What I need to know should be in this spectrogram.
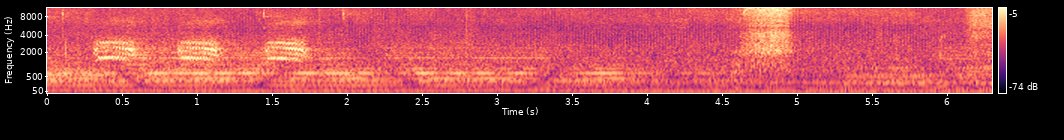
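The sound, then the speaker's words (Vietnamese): A crow caws three times behind a house. The harsh, rasping calls rise clearly above a steady, low droning background. “Đâu biết rằng từ đằng sau ngôi nhà kia vang lên một tiếng quạ kêu lạnh lót.”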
